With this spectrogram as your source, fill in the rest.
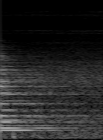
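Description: A locomotive-hauled train passing a station platform, its horn sounding loudly at the start and quickly giving way to a steady rumble of the train rolling by.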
